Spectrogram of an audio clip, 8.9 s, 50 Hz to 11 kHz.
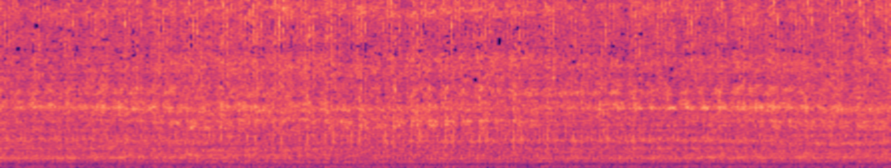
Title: Bruit moteur chaud VTI 120 à 98500km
